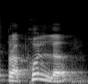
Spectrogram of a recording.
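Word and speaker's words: प्रफुल्ल: Similarly praphulla. the Hindi word phul comes from phull. so somebody says fulo ka tharah sabka kehana he, fulom ka nahi hai, if you say fulom ka kehana he, its likes fools you know. so phulom ka kehana he, so the name is praphulla.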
